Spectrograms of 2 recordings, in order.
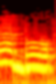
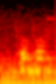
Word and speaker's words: Faubourg: Faubourg, I don't pronounce it properly. Yes. See. Yes. But do you know where that is? Yes, of course I do. You got any connection with it? No. Faubourg Saint-Honoré, I know.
